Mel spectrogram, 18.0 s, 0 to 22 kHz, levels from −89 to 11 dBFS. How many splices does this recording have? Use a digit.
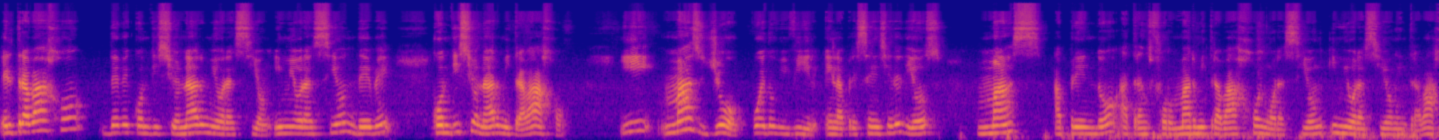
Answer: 1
